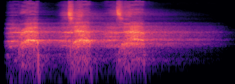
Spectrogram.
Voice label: Intelligible Whisper Rap Tap Tap G; Rell; Warframe; Harrow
